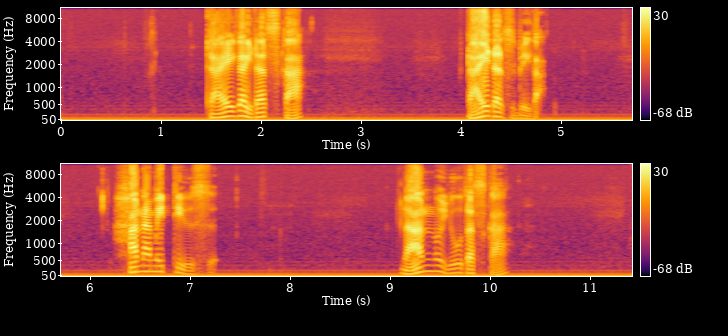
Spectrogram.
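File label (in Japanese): ハナメとコウメ, 秋田弁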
